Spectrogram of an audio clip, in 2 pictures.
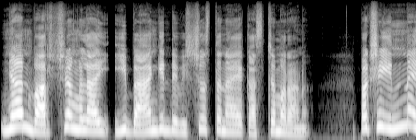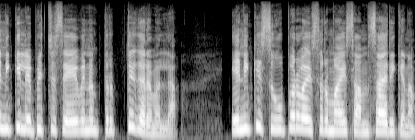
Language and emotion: Malayalam, angry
